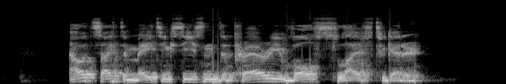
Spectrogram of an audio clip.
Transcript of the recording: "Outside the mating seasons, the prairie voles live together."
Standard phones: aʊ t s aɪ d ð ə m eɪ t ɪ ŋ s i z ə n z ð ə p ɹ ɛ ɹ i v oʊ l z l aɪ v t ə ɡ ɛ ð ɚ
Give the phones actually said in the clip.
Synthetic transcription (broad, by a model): aʊ t s aɪ d ð ə m eɪ t ɪ ŋ s i z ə n ð ə p ɹ ɛ ɹ i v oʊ l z l aɪ f t ə ɡ ɛ ð ɚ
